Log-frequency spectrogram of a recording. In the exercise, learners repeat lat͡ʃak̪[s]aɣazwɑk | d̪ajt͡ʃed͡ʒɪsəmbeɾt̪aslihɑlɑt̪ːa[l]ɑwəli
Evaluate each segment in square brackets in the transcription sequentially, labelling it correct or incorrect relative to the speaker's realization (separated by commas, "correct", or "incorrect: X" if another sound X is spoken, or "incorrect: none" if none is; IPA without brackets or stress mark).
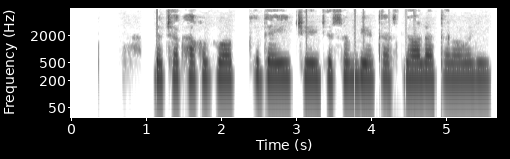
incorrect: h, incorrect: ɾ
